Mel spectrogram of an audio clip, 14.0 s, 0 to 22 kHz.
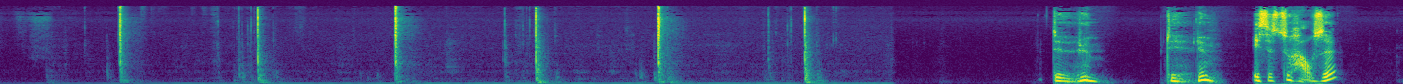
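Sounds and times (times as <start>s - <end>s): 
low constant hum: 0.0s - 9.0s
door opening and closing: 0.5s - 3.0s, 3.8s - 7.0s, 7.6s - 8.5s
speech: 10.5s - 11.1s, 11.7s - 13.4s.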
